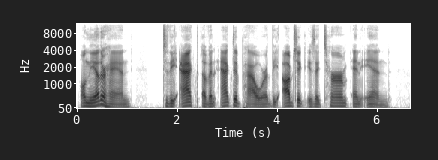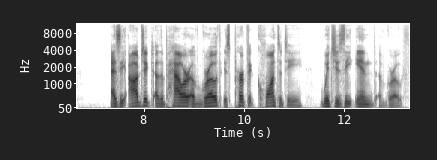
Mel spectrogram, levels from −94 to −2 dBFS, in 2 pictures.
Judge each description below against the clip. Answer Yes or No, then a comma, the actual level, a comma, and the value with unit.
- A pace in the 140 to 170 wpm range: Yes, average, 160 wpm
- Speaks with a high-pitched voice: No, low, 100 Hz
